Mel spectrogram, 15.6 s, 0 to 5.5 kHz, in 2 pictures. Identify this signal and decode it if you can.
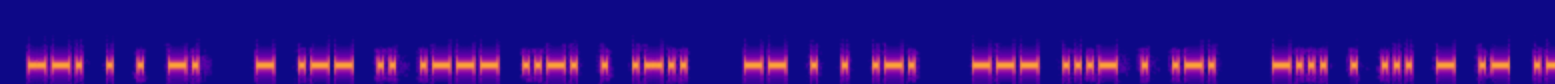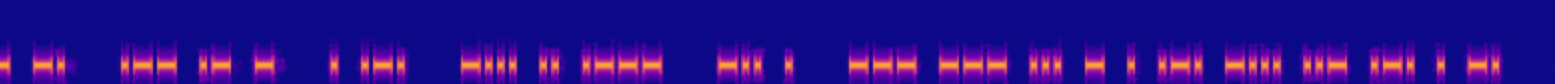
Morse code, heard as a keyed tone, about 40 wpm, spaced as for 35 wpm, 600 Hz. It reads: GEEN TWIJFEL MEER OVER BESTAAN WAT ER BIJ DE OOSTERBUREN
